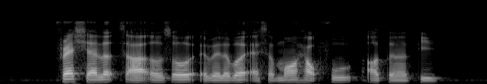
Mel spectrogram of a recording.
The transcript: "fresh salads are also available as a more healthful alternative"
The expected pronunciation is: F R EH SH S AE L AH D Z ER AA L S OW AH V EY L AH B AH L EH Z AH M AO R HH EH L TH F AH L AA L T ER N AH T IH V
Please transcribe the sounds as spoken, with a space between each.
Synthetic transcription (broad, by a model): F R EH SH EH L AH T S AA AA L S OW AH V EY L AH B AH L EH S AH M AO HH EH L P F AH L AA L T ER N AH T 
